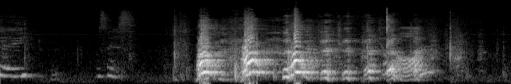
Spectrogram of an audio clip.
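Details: Dog barks at a snowman, opening with three strong barks half a second apart, then a run of softer, rapid yaps; quiet human voices come just before the barking.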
